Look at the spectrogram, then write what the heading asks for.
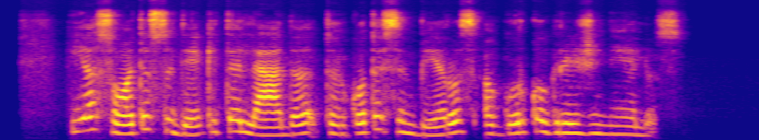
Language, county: Lithuanian, Kaunas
